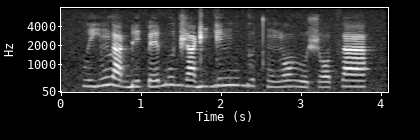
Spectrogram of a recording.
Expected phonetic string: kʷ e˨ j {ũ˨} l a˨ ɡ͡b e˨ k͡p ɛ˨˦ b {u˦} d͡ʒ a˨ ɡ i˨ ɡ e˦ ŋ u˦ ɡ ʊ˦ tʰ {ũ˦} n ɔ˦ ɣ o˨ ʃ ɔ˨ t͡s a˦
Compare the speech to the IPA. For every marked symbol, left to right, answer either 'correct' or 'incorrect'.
incorrect: ũ˦, incorrect: o˦, incorrect: ũ˨

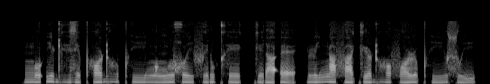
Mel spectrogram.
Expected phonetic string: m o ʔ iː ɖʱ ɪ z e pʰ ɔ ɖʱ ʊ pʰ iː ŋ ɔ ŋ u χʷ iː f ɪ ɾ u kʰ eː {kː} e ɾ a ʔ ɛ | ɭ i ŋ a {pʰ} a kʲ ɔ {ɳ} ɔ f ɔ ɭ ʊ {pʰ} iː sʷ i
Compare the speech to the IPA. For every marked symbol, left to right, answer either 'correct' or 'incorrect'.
correct, incorrect: f, incorrect: ɖʱ, correct

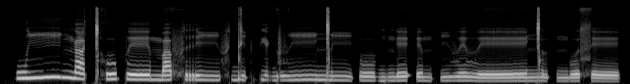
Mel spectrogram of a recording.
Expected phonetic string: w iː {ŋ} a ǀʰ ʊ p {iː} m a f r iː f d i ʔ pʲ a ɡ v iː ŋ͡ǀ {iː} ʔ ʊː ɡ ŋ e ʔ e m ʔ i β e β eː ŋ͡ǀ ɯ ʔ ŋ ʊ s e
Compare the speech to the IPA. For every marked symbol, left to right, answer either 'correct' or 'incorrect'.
correct, incorrect: eː, correct

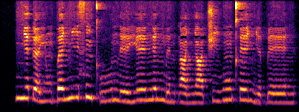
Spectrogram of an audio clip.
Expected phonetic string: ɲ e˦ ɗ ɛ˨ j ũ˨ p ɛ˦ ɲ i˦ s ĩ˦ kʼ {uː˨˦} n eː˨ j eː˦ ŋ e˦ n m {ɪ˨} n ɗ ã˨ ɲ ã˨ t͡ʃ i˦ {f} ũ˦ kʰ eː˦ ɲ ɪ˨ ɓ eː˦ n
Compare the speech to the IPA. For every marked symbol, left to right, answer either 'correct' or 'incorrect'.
correct, correct, incorrect: β

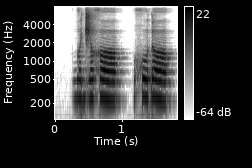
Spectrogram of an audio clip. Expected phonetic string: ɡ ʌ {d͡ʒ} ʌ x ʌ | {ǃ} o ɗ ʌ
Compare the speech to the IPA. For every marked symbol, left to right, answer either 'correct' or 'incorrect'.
correct, incorrect: x

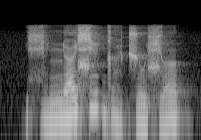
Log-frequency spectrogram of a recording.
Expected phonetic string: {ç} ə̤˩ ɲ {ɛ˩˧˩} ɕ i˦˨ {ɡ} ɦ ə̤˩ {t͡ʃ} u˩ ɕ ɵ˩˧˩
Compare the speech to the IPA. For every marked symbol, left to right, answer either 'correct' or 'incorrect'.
correct, incorrect: ɜ˩˧˩, correct, correct

